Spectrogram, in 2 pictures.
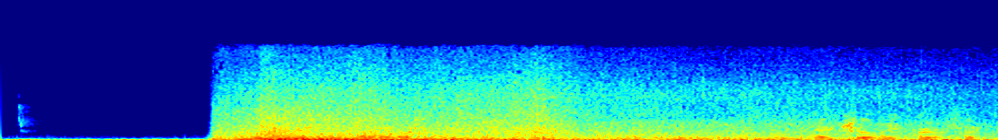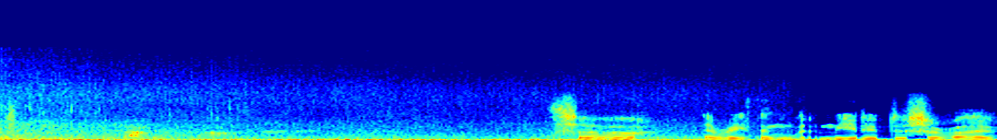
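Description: A capsule crashes into water with a loud rushing splash that slowly fades.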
